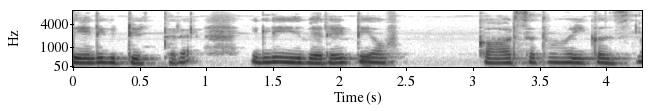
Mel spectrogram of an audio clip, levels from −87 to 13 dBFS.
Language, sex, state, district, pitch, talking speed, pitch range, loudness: Kannada, female, Karnataka, Shimoga, 195 Hz, 100 wpm, 185-205 Hz, -17 LUFS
